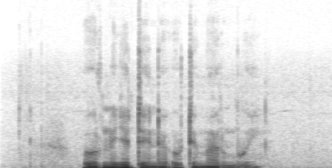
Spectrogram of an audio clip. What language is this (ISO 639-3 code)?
luo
